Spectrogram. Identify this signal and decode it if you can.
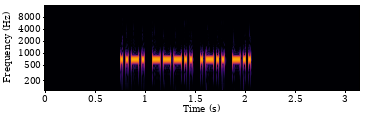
Morse code, heard as a keyed tone, about 46 wpm, 700 Hz. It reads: F8LD
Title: DXCC-100 Call Signs - 4 Characters - Repeated 2x - 45wpm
